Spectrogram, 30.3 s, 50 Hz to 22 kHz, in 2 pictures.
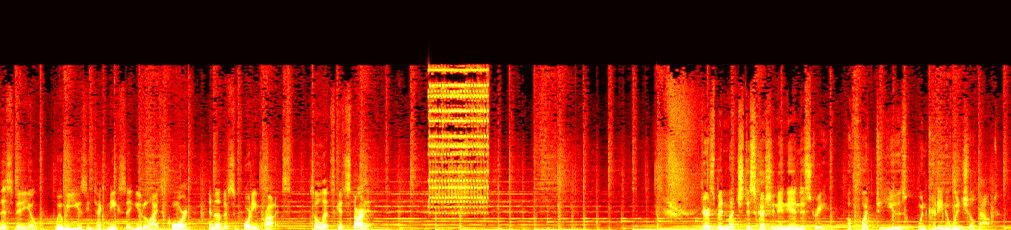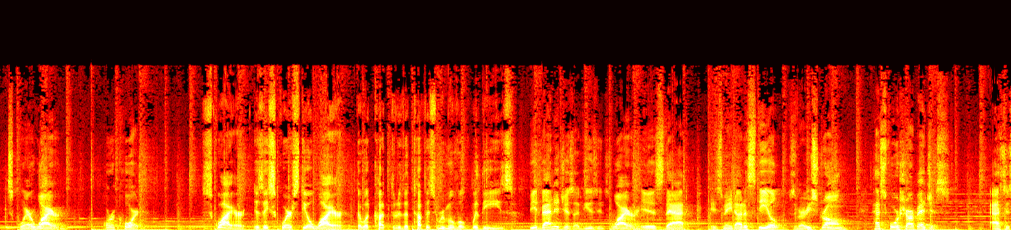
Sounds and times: Speech: 0.0 - 5.6, 10.5 - 17.4, 18.2 - 30.3
Music: 0.0 - 30.3.

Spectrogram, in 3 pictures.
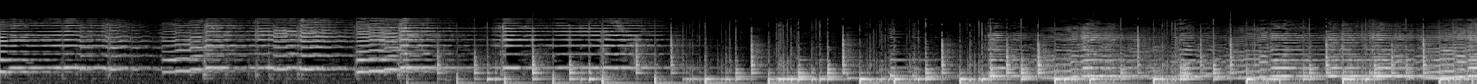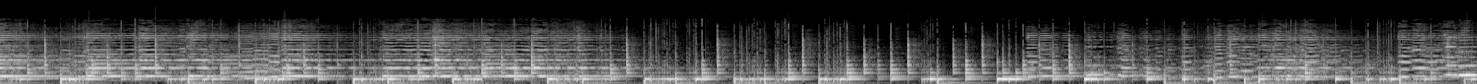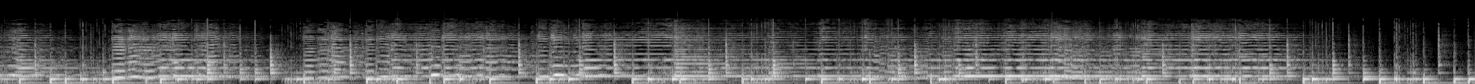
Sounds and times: Violin, fiddle: 0.0 - 7.1, 8.4 - 21.8, 24.8 - 43.1.

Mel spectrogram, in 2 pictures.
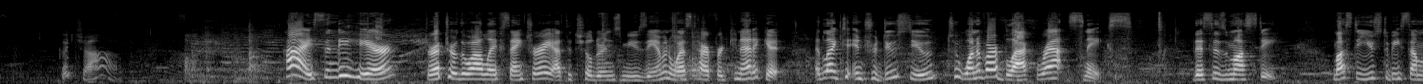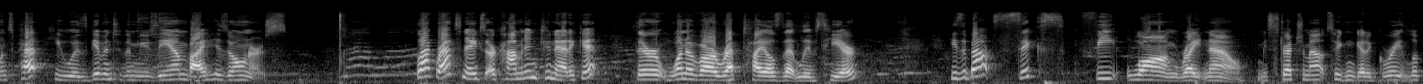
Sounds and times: Inside, small room: 0.0 - 28.4.

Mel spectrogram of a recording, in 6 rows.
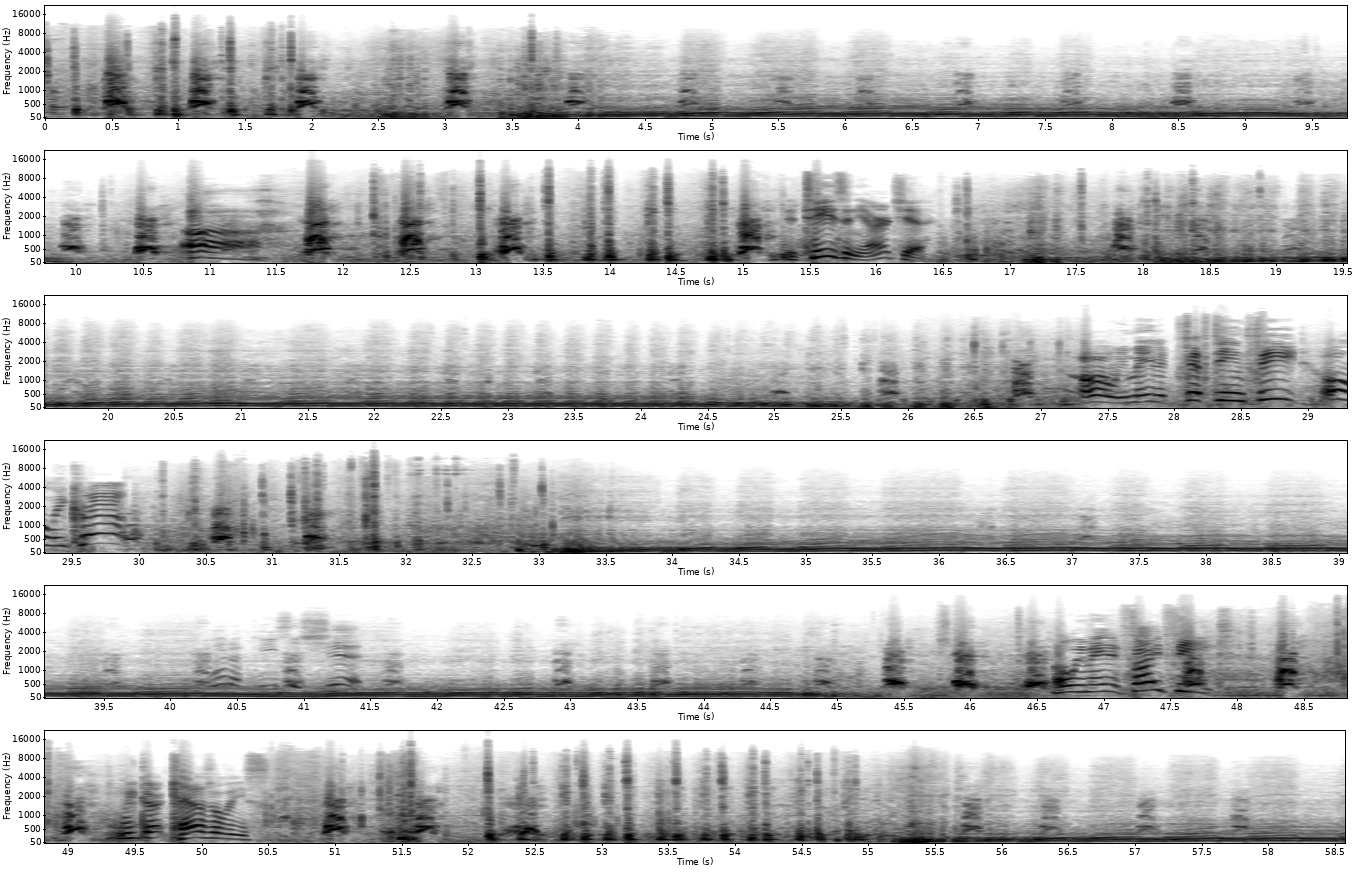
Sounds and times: Car: 0.0 - 58.5
Speech: 15.3 - 16.4, 27.2 - 30.0, 40.3 - 41.5, 46.6 - 48.0, 49.3 - 50.5.

